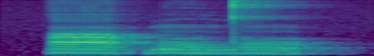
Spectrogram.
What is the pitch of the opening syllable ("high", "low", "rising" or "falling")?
low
